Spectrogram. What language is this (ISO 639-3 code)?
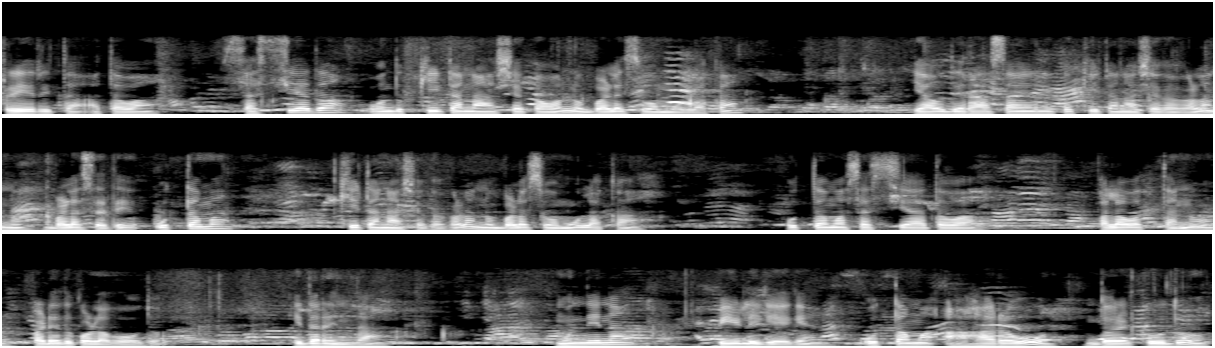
kan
